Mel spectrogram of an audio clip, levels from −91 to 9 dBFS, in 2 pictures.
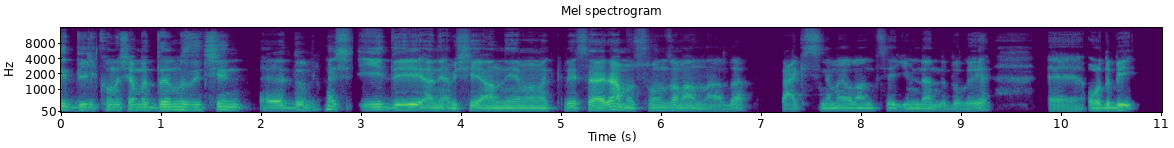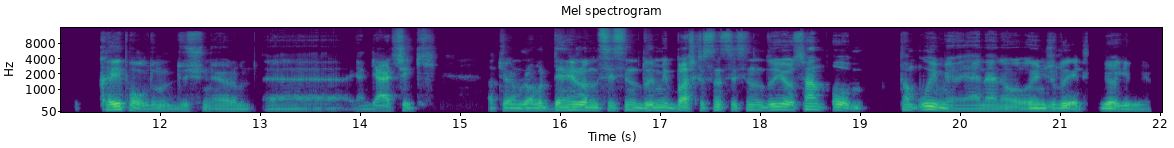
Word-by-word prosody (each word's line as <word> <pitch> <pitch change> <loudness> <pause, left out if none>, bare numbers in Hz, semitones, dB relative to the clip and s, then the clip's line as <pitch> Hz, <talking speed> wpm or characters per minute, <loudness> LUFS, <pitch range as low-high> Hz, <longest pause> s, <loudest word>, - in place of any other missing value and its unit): hani, 115 -4 0
dil 115 -1 +1
konuşamadığımız 115 0 +2
için, 115 +1 0
eee, 95 -1 +1
dublaj 115 +5 -2
iyiydi, 110 0 +5
hani, 95 -4 +1
a 85 - -2
bir 85 - +1
şey 100 +2 +1
anlayamamak 90 -1 0
vs. 95 -1 -2
ama 95 -1 +6
son 100 +3 -4
zamanlarda, 85 -7 -4 0.3
belki - - -5
sinemaya 90 0 -3
olan 85 0 -3
sevgimden 85 -1 -3
de 75 -2 -11
dolayı, 75 0 -4 0.6
eee, 75 -1 -5
orada - - +2
bir - - +4 0.6
kayıp 120 +2 +5
olduğunu 75 -4 -3
düşünüyorum. 75 -1 -9
Eee, - - -14 0.8
yani, 70 - -15
gerçek, - - -3 0.5
atıyorum 90 -2 -3
Robert 90 +1 -1
De 105 - +2
Niro'nun 105 -2 +3
sesini 100 0 -2
duymayıp 100 -3 0
başkasının 100 +3 +1
sesini 105 +1 -5
duyuyorsan 120 +1 +2
o 115 - +3
ımm, 90 - -9 0.3
tam 115 0 -5
uymuyor, 90 - +3
yani. 75 +1 -8
Hani, 75 +1 -5
o 80 -1 -5
oyunculuğu 85 +1 +2
etkiliyor 85 -1 0
gibi. 65 -3 -6
95 Hz, 135 wpm, -25 LUFS, 85-110 Hz, 0.8 s, ama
